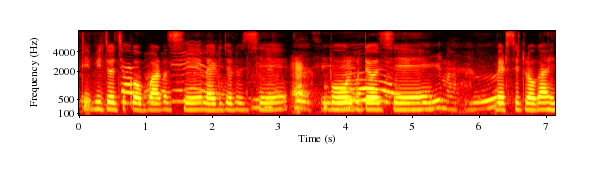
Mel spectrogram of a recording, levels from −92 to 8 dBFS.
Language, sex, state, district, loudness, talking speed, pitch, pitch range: Odia, female, Odisha, Sambalpur, -17 LUFS, 110 wpm, 190 Hz, 185-200 Hz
